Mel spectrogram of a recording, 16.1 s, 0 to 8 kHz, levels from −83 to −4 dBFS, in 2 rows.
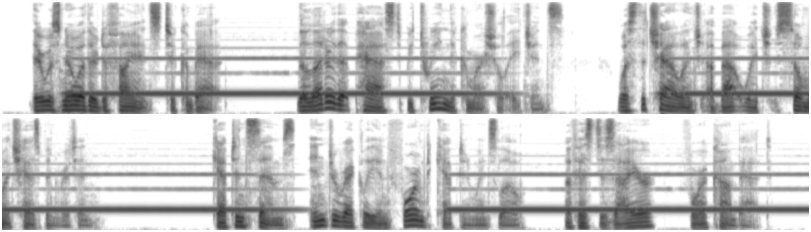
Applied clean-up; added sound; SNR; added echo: none; Wind instrument, woodwind instrument; 5 dB; none.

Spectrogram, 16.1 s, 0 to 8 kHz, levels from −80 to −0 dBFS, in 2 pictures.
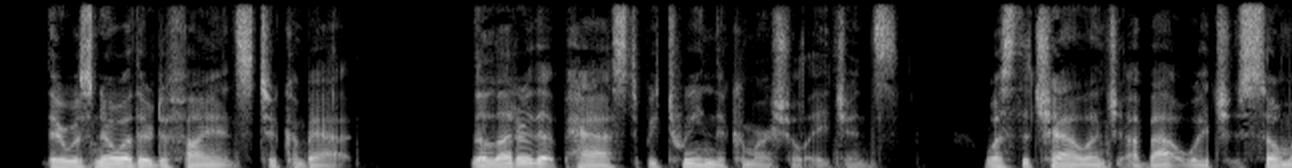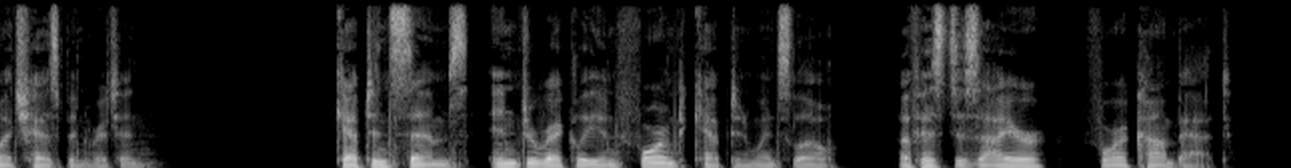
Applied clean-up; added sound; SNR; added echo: none; none; none; none.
